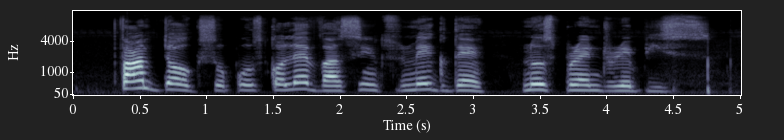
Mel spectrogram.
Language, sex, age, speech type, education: Nigerian Pidgin, female, 15-29, spontaneous, tertiary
